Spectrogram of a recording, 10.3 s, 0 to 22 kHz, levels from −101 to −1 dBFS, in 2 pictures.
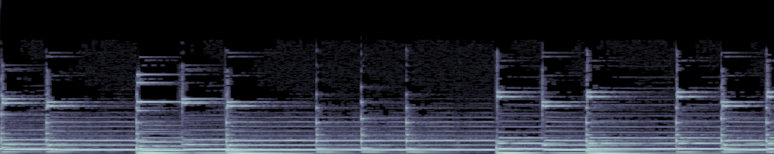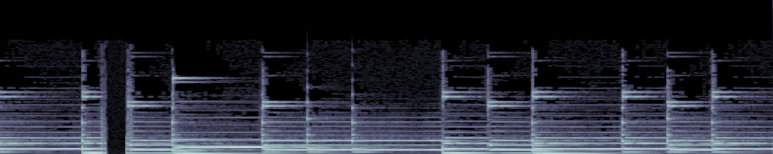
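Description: At 5.83 s the audio suffers an intermittent contact, lasting until about 6.03 s. A loose cable or plug briefly loses its connection, so the signal drops out for roughly 137 ms, with crackle as the contact breaks and remakes and only faint hiss in between. On a waveform this shows as a sudden collapse to near-flat, bracketed by sharp spiky transients; a spectrogram shows a dark gap framed by thin vertical broadband streaks.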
